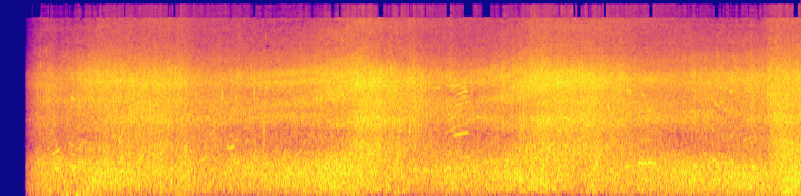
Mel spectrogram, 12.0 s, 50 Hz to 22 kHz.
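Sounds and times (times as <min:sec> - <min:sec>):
surf washing onto sandy beach: 0:00.4 - 0:12.0.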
